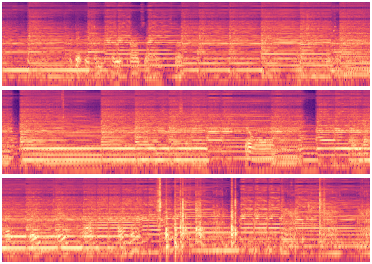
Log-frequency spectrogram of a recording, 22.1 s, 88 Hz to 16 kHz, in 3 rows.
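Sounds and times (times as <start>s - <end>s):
strummed guitar music: 0.0s - 22.0s
plastic clicks and knocks: 17.8s - 19.6s.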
